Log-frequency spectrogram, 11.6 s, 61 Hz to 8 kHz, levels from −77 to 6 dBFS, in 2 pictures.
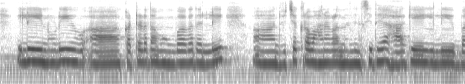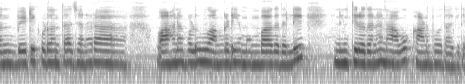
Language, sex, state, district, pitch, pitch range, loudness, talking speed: Kannada, female, Karnataka, Shimoga, 210 Hz, 200-220 Hz, -27 LUFS, 110 wpm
